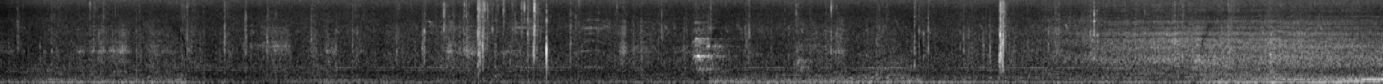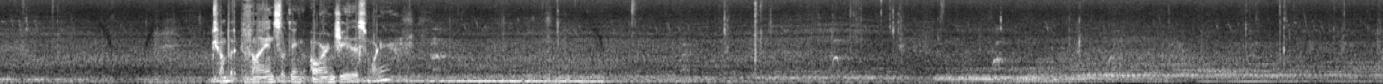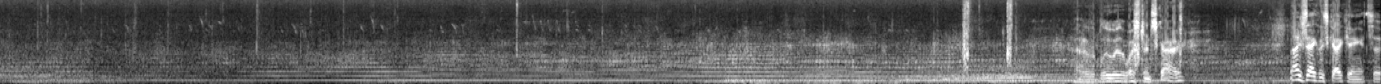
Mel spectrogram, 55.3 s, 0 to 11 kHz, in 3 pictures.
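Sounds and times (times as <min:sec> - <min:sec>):
single-engine high-wing propeller plane droning overhead: 0:00.0 - 0:55.3
speech: 0:21.4 - 0:24.0, 0:52.2 - 0:52.8, 0:54.1 - 0:55.3.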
